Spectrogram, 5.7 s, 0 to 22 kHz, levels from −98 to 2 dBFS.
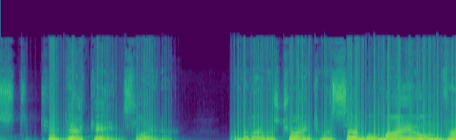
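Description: Throughout the speech there is a block size mismatch (padded). Each block arrives short and is filled out with silence. The gaps make an 86.1 Hz buzz, which fits a 512-sample block. Speech runs at 0.625 times speed, with its timbre kept.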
